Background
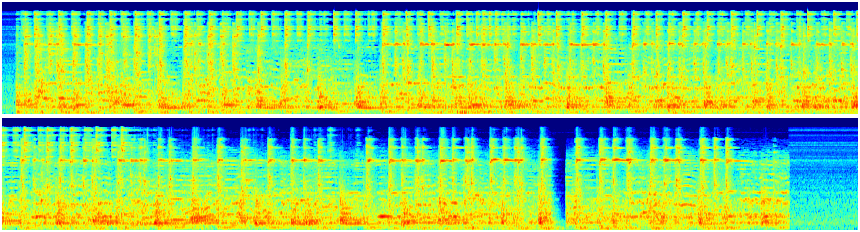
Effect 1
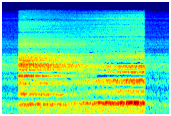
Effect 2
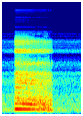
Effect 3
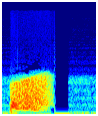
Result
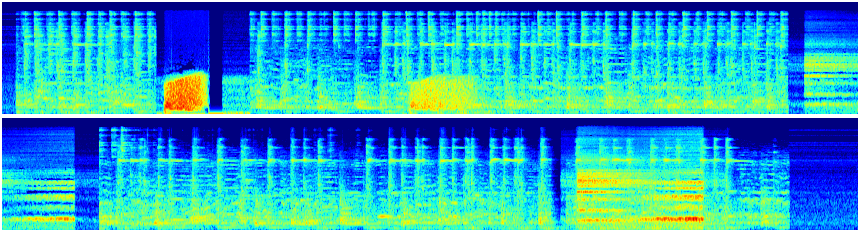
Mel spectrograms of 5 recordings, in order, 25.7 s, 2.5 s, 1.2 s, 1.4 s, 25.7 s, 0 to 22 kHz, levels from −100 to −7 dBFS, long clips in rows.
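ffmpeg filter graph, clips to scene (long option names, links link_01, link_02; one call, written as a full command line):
ffmpeg -i bed.wav -i cue0.wav -i cue1.wav -i cue2.wav -filter_complex "[3:a]asplit=2[link_01][link_02];[1:a]asplit=2[link_03][link_04];[0:a]volume=-18dB[link_05];[link_01]dynaudnorm=framelen=100:gausssize=3:maxgain=9dB[link_06];[link_02]aecho=1:1:415:0.596[link_07];[link_05]asplit=3[link_08][link_09][link_10];[link_08]atrim=end=2.314[link_11];[link_06]atrim=end=1.41,asetpts=PTS-STARTPTS,volume=-3.5dB[link_12];[link_09]atrim=start=3.716:end=11.794[link_13];[link_03]atrim=end=2.51,asetpts=PTS-STARTPTS,volume=-17dB[link_14];[link_10]atrim=start=14.296[link_15];[link_07]atrim=end=1.41,asetpts=PTS-STARTPTS,volume=-10dB,afade=type=in:duration=0.004:curve=hsin,afade=type=out:start_time=1.406:duration=0.004:curve=hsin,adelay=5990[link_16];[link_04]atrim=end=2.51,asetpts=PTS-STARTPTS,volume=-6.5dB,afade=type=in:duration=0.004:curve=hsin,afade=type=out:start_time=2.506:duration=0.004:curve=hsin,adelay=21220[link_17];[link_11][link_12]acrossfade=duration=0.004:curve1=hsin:curve2=hsin[link_18];[link_18][link_13]acrossfade=duration=0.004:curve1=hsin:curve2=hsin[link_19];[link_19][link_14]acrossfade=duration=0.004:curve1=hsin:curve2=hsin[link_20];[link_20][link_15]acrossfade=duration=0.004:curve1=hsin:curve2=hsin[link_21];[link_21][link_16][link_17]amix=inputs=3:normalize=0" out.wav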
